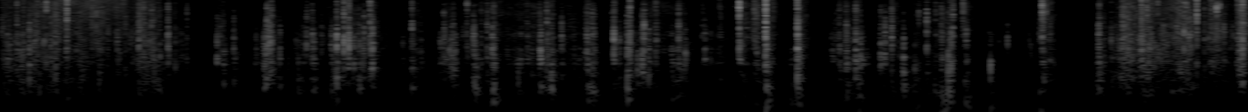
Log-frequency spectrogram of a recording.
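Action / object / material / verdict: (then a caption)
scrape / glossy magazine paper pages / paper / none. Hands press and rub crumpled glossy magazine pages flat on a growing stack and turn the sheets over. Dense, bright crinkling and crackling comes in quick bursts separated by brief silent pauses, with almost no low end.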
